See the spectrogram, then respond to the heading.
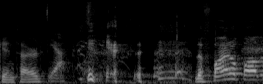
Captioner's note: laughs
